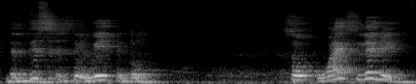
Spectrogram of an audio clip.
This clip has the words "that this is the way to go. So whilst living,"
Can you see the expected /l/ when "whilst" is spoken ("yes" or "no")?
no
